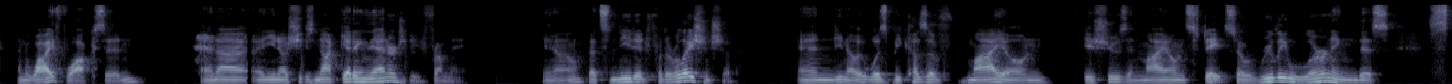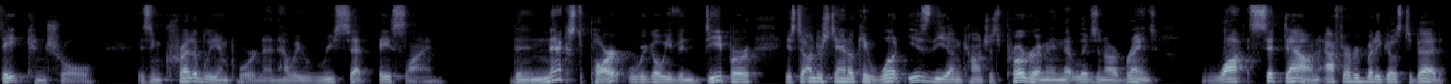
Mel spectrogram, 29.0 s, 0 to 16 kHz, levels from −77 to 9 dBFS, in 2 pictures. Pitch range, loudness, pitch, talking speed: 100-125 Hz, -28 LUFS, 110 Hz, 170 wpm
